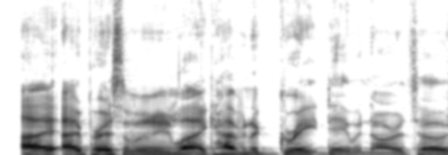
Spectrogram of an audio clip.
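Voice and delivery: ordinary talk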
